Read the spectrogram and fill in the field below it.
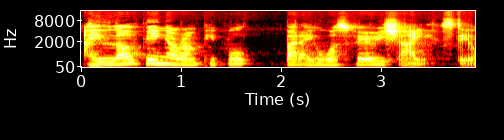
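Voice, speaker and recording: A woman with a Spanish accent speaks at a very slow pace. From Colombia, then US, Sweden and South America. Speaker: motivational vlogger. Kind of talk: motivational talk to camera, livestream. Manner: hesitant, many fillers.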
